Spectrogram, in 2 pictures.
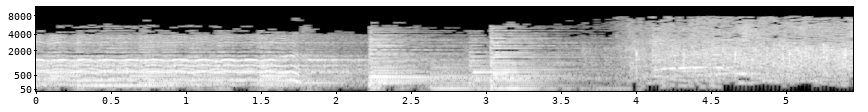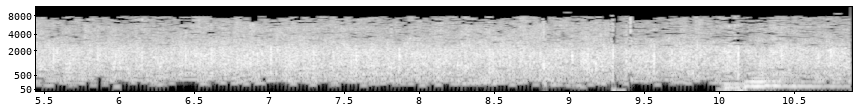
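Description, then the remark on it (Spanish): A song's final sung notes give way to steady, loud audience applause, a dense wash of clapping that holds for several seconds with no voices heard over it. “A ver, niños, de esas palmas, hombre.”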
